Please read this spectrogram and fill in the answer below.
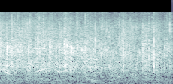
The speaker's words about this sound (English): Come on, give God a good hand clap of praise this morning.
